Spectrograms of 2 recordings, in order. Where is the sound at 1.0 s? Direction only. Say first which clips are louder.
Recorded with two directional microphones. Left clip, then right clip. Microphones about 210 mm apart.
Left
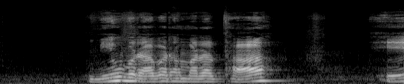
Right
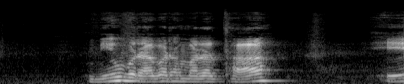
Right 2 dB; 25° left (ahead or behind).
